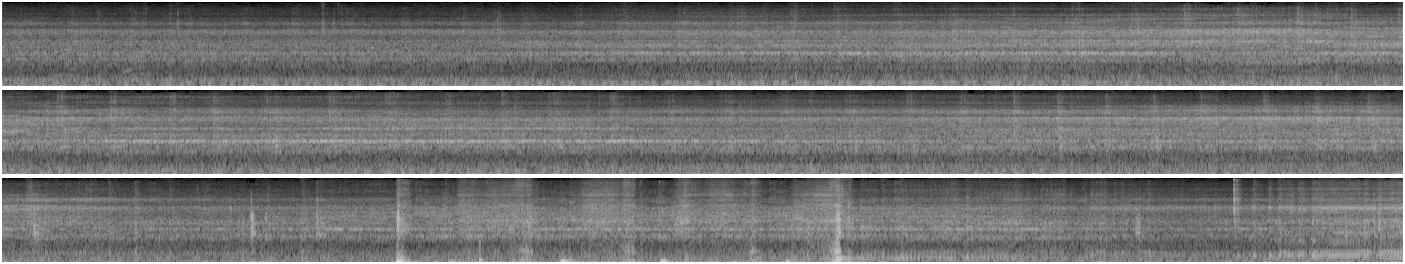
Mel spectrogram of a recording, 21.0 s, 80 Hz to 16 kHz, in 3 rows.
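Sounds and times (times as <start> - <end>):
engines rumbling low: 0.0 - 21.0
steady high whine: 0.9 - 21.0.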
